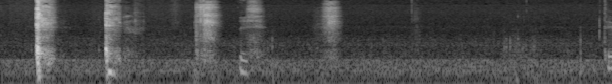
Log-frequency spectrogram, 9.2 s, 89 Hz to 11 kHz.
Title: (STU48) くしゃみ＆咳き込む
